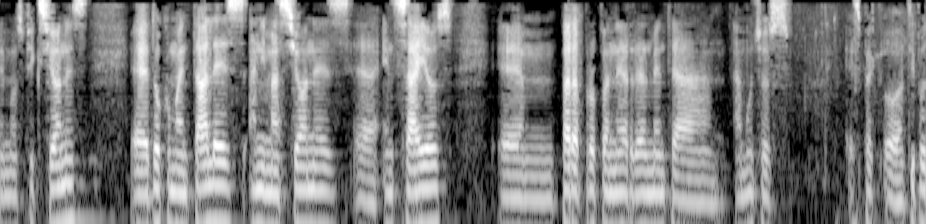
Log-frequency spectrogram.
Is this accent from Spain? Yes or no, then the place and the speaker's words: no; Germany; Spanish is a second language; como alemán, nosotros desde niñez tenemos casi un bombardeamiento de películas que tenemos que ver, es una obligación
